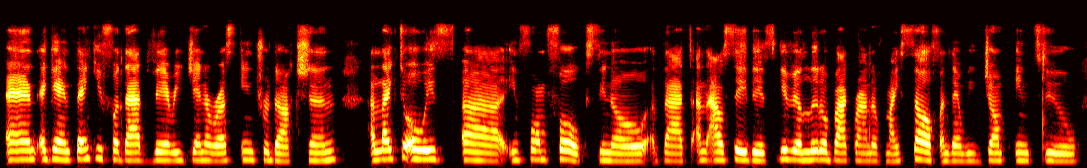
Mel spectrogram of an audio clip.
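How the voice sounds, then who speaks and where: A woman from Nigeria, a physician and professor, whose first language is Igbo, speaking as a guest in an earnest, articulate, measured way with emphatic stresses. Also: medium pitch, flat delivery, darkish tone, no room sound. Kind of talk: interview on a talk show.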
